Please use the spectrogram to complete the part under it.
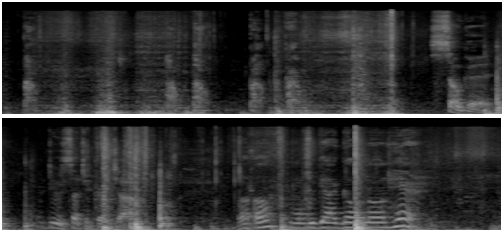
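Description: Packing tape tears and crackles as it is pulled off a box.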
